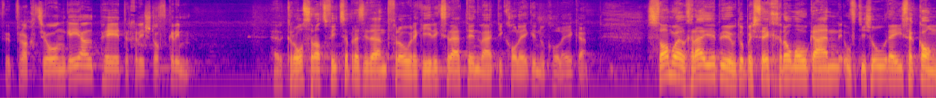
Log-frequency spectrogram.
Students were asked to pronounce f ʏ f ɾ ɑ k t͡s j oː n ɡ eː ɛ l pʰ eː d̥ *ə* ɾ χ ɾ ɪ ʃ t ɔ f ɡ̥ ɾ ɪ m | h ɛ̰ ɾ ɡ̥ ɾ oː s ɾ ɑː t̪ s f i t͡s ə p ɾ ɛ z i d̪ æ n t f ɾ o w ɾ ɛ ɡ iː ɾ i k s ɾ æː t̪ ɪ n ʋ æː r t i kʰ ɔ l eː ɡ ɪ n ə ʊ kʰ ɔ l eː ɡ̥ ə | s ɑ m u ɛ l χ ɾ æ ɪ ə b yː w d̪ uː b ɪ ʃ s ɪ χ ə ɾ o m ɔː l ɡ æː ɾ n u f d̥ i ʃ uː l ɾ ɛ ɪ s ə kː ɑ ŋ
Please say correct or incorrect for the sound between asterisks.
correct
